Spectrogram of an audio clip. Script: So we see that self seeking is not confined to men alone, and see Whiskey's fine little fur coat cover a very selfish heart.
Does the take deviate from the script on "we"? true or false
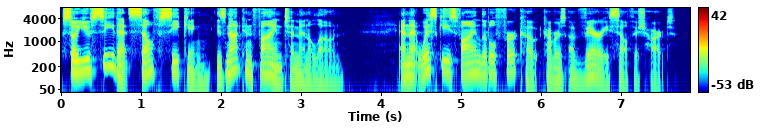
true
